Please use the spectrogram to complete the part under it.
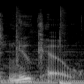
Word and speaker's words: Newco: George's Majestic Lounge in Fayetteville is going to have the band Newco on stage. – How do you spell that? – N-E-W-C-O. – Okay. – So think Wilco, except new instead of Will.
